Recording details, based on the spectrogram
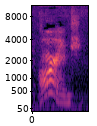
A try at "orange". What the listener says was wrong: Yeah, but it's not a hard A. You don't pronounce it orange. Unge. A-N-G-E. Unge.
